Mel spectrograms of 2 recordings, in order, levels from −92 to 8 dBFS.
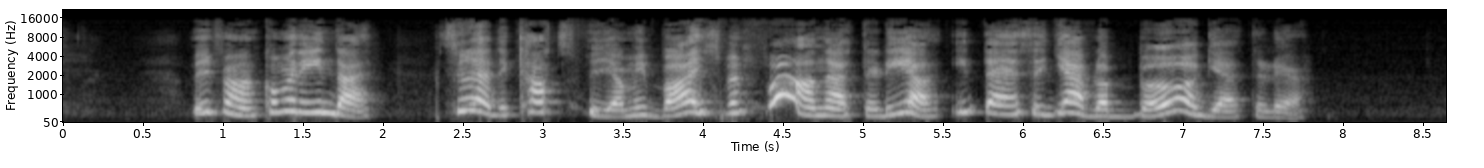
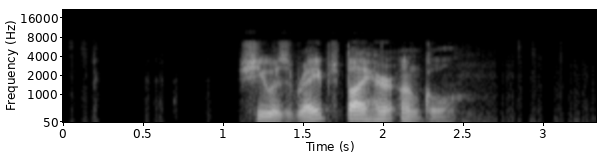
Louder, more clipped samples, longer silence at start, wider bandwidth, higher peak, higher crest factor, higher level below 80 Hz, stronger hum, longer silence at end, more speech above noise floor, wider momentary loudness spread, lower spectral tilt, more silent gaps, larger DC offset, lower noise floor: first, -17 LUFS vs -25 LUFS; neither; second, 0.8 s vs 1.1 s; first, 15.5 kHz vs 7.2 kHz; first, -2 dBFS vs -6 dBFS; second, 16 dB vs 24 dB; about the same, -68 dBFS vs -64 dBFS; neither; about the same, 0.9 s vs 0.95 s; about the same, 48 dB vs 48 dB; about the same, 11 LU vs 13 LU; second, -1 dB/octave vs -5.5 dB/octave; neither; neither; second, -65 dBFS vs -72 dBFS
